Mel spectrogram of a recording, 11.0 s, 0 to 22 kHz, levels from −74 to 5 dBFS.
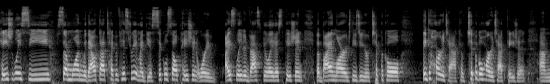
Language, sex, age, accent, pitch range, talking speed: English, female, 20-39, American, 195-240 Hz, 205 wpm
